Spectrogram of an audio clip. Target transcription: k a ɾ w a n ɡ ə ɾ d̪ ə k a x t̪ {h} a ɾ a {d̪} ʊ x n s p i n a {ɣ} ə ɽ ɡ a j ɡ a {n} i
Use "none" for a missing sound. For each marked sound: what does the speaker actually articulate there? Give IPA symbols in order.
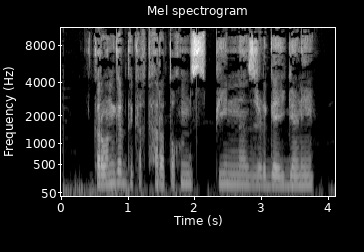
h, t̪, z, ɳ

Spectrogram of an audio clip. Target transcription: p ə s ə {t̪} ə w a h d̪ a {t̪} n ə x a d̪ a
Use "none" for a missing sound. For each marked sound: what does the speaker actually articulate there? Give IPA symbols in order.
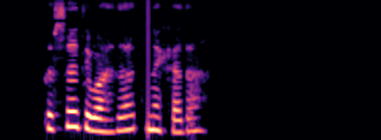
d̪, t̪

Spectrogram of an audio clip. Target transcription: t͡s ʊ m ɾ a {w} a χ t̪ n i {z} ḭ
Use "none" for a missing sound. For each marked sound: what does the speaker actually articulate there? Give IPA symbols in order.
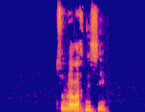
w, s

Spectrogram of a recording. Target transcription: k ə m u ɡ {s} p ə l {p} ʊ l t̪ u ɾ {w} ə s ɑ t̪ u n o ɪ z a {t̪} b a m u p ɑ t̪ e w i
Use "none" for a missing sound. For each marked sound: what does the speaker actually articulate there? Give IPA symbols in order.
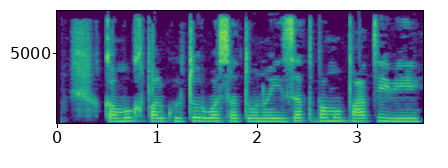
x, k, w, t̪

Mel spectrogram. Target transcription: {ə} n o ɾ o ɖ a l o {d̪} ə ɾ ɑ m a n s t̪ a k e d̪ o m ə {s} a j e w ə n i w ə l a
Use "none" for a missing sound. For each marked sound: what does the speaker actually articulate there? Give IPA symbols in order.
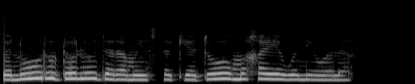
ə, d̪, x

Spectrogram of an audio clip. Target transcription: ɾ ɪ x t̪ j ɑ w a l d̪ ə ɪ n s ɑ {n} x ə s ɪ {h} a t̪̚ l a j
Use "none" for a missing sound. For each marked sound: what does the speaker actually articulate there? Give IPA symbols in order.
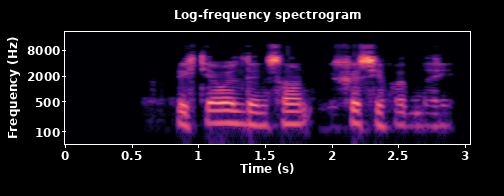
n, f

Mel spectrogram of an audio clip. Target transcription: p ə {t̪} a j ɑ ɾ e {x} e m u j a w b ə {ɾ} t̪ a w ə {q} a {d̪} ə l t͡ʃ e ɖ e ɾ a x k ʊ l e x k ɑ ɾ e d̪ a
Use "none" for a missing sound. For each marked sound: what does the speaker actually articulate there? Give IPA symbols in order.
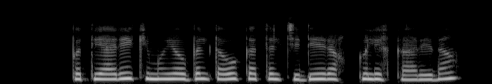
t̪, k, l, k, t̪

